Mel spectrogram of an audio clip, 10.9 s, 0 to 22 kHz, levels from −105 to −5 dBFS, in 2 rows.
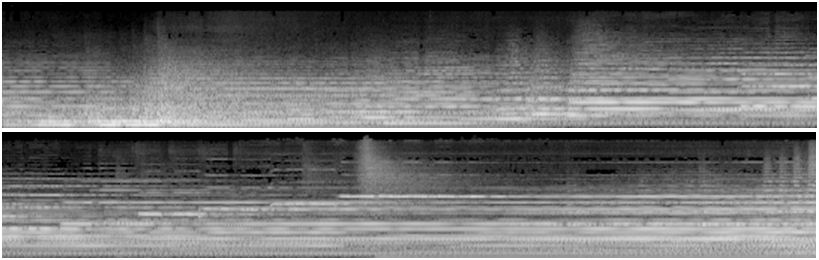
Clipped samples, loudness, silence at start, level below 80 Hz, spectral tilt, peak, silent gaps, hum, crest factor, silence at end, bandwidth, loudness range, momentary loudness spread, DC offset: under 0.1%; -24 LUFS; 0 s; -50 dBFS; -7 dB/octave; -8 dBFS; none; none; 16 dB; 0 s; 16 kHz; 2 LU; 6 LU; under 0.1%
